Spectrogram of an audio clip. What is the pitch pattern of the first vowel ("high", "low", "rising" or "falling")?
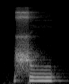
high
